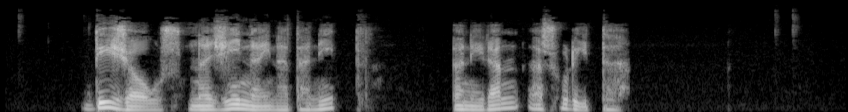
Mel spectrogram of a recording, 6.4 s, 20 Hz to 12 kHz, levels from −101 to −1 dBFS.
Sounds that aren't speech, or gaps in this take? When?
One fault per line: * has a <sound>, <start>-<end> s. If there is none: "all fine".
all fine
